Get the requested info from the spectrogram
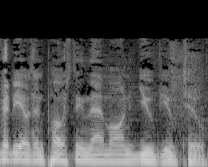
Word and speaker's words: YUVUTU: I think what's it's YUVUTU. – Okay. – It's spelt that way, which is kind of funky, but I believe they call it UView 2.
